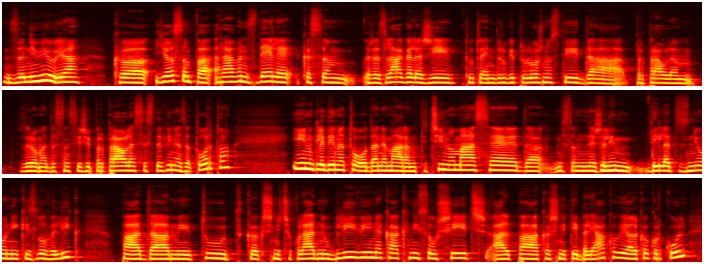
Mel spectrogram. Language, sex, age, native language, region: Slovenian, female, 30-49, Slovenian, Central Slovenia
